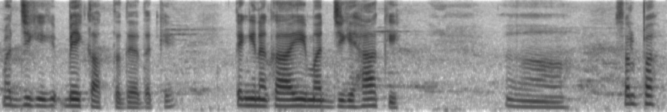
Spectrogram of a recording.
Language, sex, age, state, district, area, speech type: Kannada, female, 45-60, Karnataka, Dakshina Kannada, rural, spontaneous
